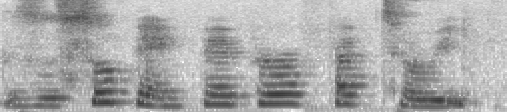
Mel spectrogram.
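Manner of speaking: brand name in a hammed-up English accent; playful put-on English accent. Shown as a demonstration. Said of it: "avec mon super accent anglais".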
